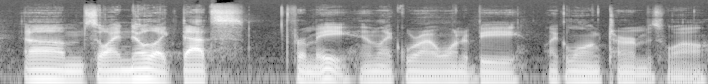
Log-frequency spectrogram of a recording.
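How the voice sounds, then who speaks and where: The voice has a dark, mellow tone and an American accent, moving at a moderate pace with fairly even intonation. It is a very clean recording with a silent background. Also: man, very deep, low pitch for a man. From US South, Louisiana. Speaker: podcast host. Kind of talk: interview; scripted narration.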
